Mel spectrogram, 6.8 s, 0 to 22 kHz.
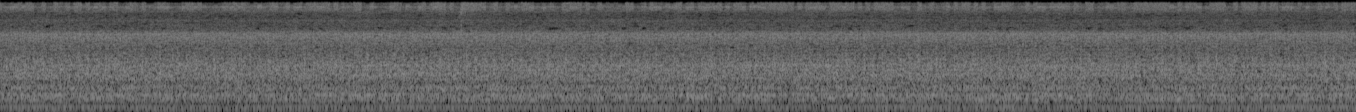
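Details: Brand new Lanson style 3 exhaust fan running with a steady low hum and a rough, gravelly rumble from bad bearings.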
